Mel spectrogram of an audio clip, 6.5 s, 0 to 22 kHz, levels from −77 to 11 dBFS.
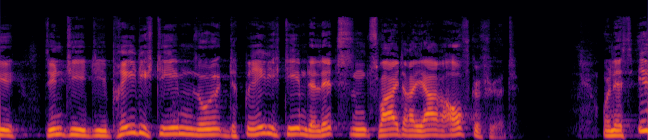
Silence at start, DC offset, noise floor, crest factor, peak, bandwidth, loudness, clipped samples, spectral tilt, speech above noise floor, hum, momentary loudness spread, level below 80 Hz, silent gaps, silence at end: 0 s; under 0.1%; -74 dBFS; 18 dB; -2 dBFS; 13.5 kHz; -19 LUFS; under 0.1%; -6 dB/octave; 56 dB; none; 8 LU; -64 dBFS; none; 0 s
